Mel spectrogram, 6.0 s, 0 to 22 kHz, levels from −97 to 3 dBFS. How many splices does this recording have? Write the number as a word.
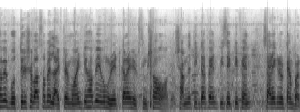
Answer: one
